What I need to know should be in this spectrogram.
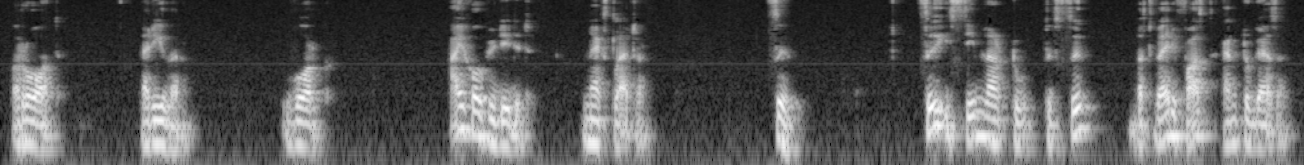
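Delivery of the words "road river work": heavy Russian accent, laid on thick. Showing learners how to read the practice words: strong Russian accent. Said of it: "with strong Russian accent".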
